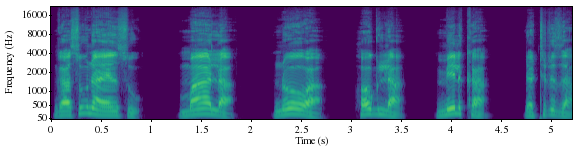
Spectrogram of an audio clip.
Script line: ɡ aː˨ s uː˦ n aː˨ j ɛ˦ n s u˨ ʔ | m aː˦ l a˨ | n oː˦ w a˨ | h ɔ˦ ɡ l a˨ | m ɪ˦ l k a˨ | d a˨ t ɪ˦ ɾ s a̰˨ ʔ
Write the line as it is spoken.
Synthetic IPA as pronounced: ɡ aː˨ s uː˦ n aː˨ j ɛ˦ n s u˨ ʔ | m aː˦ l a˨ | n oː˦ w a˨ | h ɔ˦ ɡ l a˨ | m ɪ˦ l k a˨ | d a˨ t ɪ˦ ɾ z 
